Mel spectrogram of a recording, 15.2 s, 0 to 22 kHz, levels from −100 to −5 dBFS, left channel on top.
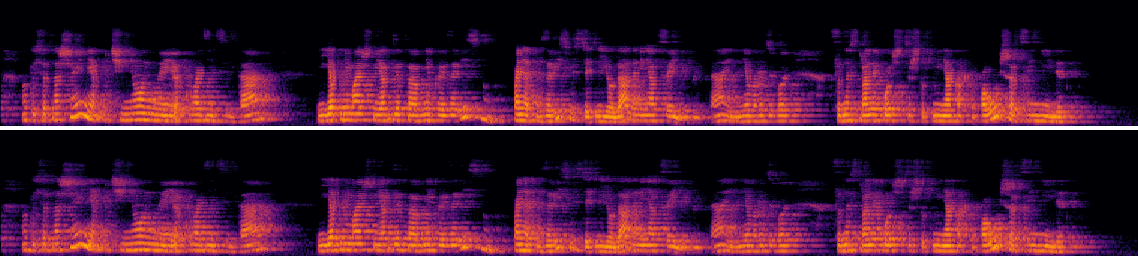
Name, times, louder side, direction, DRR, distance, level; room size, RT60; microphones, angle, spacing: voice 1, 0.3-3.5 4.2-6.6 6.9-14.2, left 1 dB, 60° left, 2 dB, 2.6 m, -30 dB
29.5 x 20.0 x 7.2 m, 0.78 s
head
